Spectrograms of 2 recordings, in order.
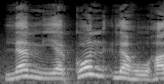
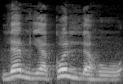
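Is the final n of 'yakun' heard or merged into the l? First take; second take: heard; merged. First: The n sound is heard before the l. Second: The n merges into a doubled l sound. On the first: "تركت الإدغام" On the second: "أدغم"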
